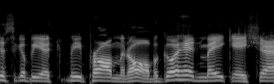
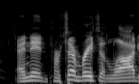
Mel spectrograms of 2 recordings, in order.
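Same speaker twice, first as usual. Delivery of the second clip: normal talking voice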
